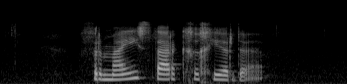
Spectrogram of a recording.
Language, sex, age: Afrikaans, female, 20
